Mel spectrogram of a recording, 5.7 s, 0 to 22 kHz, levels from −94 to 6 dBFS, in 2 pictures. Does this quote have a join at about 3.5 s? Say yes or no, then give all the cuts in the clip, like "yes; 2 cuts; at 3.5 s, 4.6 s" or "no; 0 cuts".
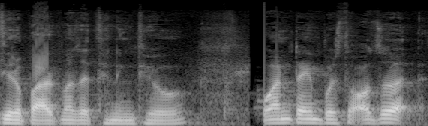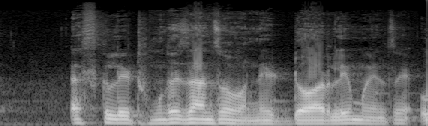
no; 1 cut; at 1.7 s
